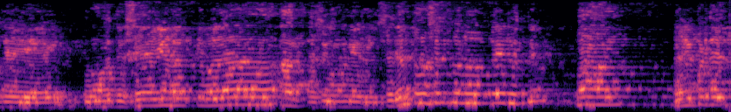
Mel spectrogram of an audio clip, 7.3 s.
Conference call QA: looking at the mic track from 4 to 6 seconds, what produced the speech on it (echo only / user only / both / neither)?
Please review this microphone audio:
echo only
